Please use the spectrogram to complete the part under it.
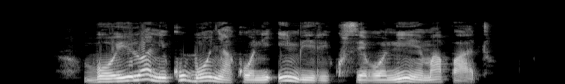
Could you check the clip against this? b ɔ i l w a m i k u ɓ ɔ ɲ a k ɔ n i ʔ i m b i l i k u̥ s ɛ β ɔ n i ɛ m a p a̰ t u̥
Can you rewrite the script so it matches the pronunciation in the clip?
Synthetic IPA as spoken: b ɔ i l w a n i k u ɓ ɔ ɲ a k ɔ n i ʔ i m b i ɾ i k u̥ s ɛ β ɔ n i ɛ m a p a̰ t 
